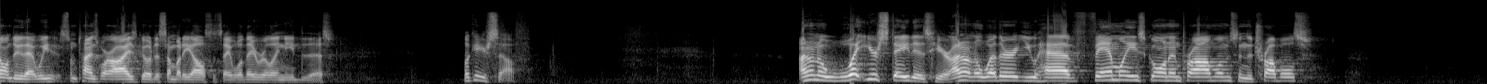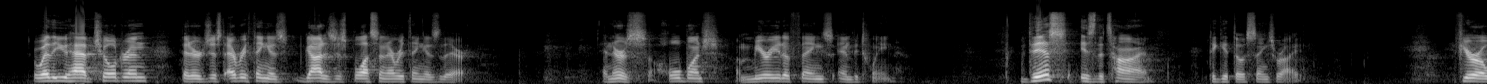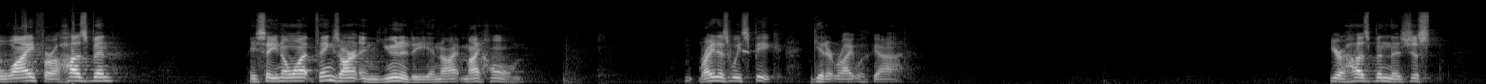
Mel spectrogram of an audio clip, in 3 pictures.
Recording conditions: large echoing room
